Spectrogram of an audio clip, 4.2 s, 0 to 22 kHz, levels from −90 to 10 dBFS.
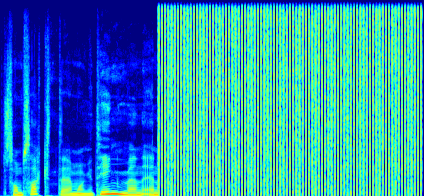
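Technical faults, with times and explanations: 1.58–4.25 s, compressed stream played as audio: from 1.58 s the speech gives way to loud, harsh chattering static, because a Dolby Digital (AC-3) bitstream is being treated as plain samples rather than decoded; the density fits roughly 384 kbps. Each data frame becomes an 8.0 ms noise burst followed by silence, repeating 31.25 times a second. A waveform shows dense noise blocks separated by flat near-silent gaps, and a spectrogram shows evenly spaced broadband vertical stripes.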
